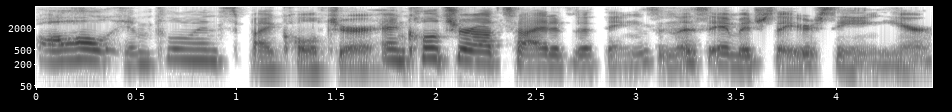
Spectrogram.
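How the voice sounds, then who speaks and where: A woman talks with vocal fry. The background is quiet. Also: dry, close sound with no echo. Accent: American. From New York. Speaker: university lecturer. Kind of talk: recorded lecture.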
